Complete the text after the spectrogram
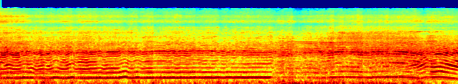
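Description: A dirt bike engine roars loudly up close, revving and shifting gears.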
